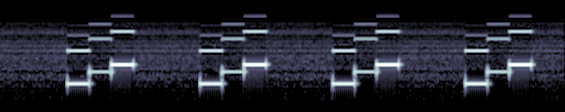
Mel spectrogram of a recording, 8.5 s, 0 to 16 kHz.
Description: Telephone call progress tone (ITU plan), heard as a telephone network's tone, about 950, 1400, 1800 Hz. Special information tone.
